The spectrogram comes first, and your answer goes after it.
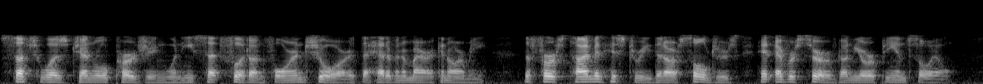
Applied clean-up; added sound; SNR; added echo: none; none; none; none.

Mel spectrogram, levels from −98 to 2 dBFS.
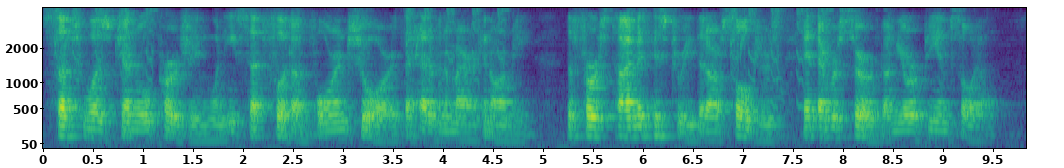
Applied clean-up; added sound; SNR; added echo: none; Bird vocalization, bird call, bird song / Fowl; 18 dB; reverberation time 0.4 s.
